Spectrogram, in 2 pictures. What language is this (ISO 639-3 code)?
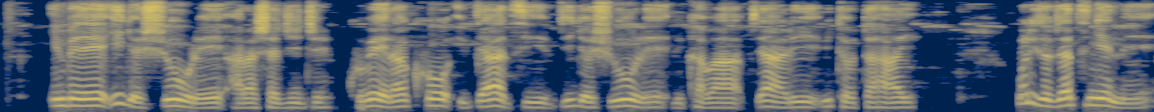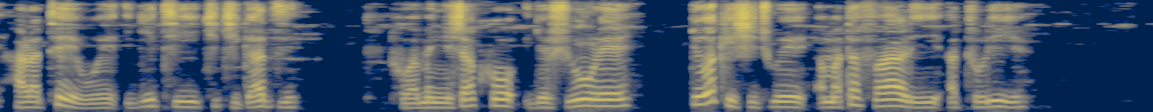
run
